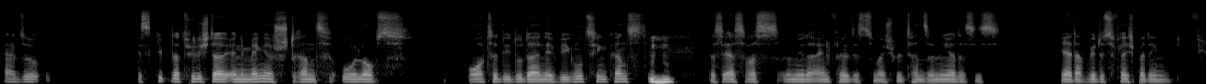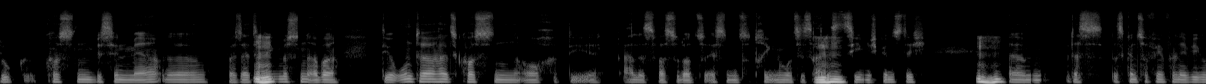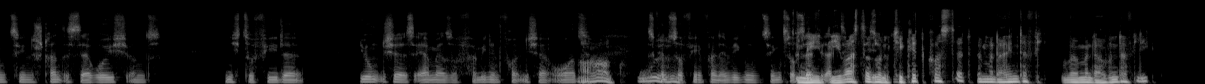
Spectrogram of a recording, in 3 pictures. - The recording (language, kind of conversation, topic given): German, advice, Wie kann ich trotz kleinem Budget schöne Urlaube und Ausflüge planen?
- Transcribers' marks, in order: none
